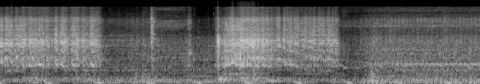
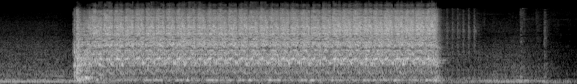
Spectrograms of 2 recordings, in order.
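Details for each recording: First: Suzuki Multicab F6A carbureted engine that had a hard-start problem suspected from fuel contamination: short cranking bursts, then it catches and settles into a fairly even idle; starts readily. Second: Suzuki Multicab F6A small carbureted engine, hard starting from contaminated fuel in the tank: loud, steady cranking for about four seconds that never catches; the fuel system could need tank, filter, pump and carburetor work.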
